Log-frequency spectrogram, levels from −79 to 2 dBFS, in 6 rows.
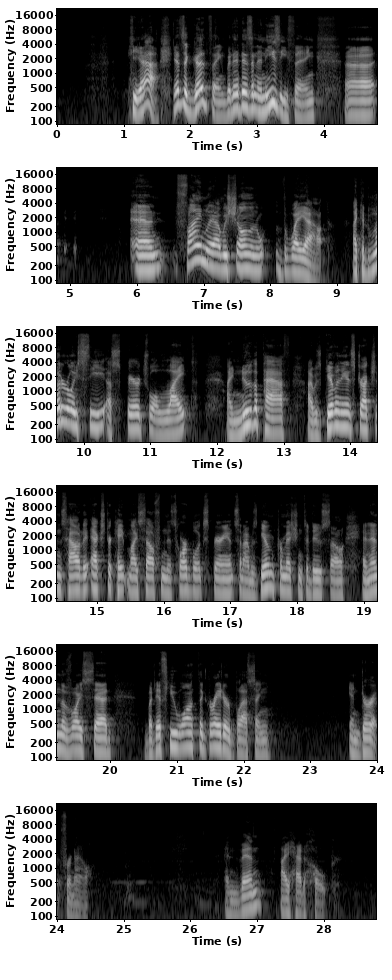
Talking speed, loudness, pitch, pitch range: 150 wpm, -25 LUFS, 140 Hz, 120-165 Hz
